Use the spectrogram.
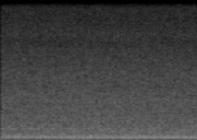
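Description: Steady, even idle of a Hyundai Grandeur engine, its GDI injector ticking muffled and blended into a constant hum, close and unchanging, with no voices.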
